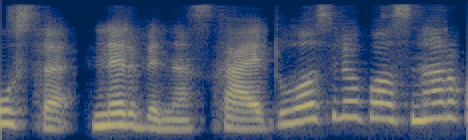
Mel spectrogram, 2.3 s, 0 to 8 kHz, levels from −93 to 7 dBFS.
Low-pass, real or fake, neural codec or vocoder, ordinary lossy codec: 7.2 kHz; fake; codec, 16 kHz, 0.3 kbps, FocalCodec; AAC, 32 kbps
